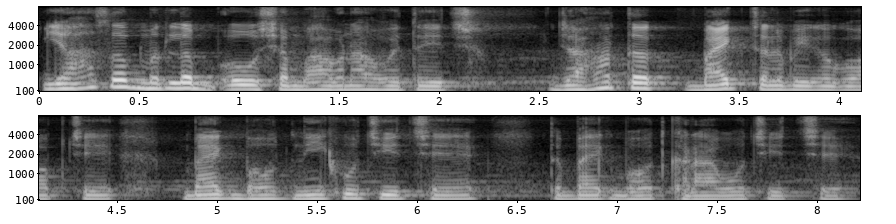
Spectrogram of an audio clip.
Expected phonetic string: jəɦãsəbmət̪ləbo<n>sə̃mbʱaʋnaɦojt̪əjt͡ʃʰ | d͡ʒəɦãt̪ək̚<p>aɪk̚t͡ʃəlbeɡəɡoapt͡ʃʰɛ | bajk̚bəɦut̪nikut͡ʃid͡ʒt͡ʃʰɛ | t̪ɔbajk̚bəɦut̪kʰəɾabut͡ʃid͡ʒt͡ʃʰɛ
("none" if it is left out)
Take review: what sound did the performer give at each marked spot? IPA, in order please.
none, b

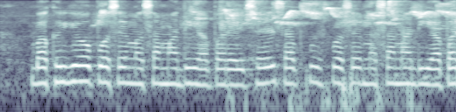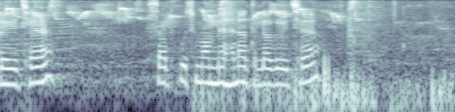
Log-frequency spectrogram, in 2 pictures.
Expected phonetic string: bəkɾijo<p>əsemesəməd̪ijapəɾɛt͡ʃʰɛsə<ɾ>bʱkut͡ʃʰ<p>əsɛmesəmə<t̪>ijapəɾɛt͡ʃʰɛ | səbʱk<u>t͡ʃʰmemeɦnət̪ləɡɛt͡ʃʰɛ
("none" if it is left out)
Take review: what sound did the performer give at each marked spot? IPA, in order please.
p, none, p, d̪, u

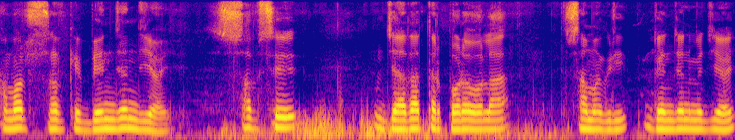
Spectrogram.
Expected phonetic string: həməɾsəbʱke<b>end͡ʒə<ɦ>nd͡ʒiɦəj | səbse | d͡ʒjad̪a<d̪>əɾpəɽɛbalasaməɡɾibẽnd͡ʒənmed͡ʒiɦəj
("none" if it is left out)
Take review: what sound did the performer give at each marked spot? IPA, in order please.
b, none, t̪

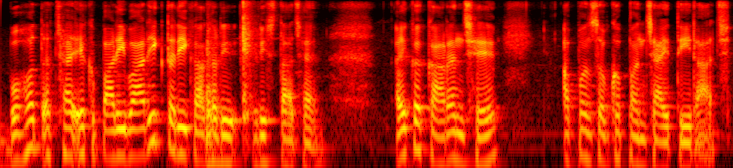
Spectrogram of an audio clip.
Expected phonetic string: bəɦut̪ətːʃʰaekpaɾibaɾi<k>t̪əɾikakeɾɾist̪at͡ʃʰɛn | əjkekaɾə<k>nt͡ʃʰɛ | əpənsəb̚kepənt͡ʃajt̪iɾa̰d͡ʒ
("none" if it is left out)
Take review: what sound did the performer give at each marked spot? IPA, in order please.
k, none

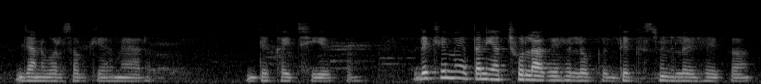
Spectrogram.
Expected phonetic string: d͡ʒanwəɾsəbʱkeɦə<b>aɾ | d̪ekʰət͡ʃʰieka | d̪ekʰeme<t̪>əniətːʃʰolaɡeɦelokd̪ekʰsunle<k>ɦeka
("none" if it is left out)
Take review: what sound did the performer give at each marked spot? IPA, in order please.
m, t̪, none

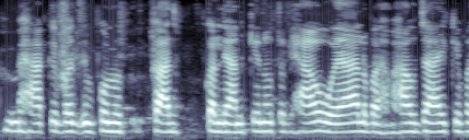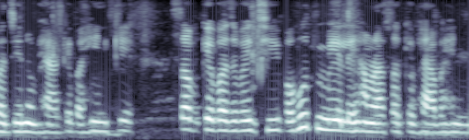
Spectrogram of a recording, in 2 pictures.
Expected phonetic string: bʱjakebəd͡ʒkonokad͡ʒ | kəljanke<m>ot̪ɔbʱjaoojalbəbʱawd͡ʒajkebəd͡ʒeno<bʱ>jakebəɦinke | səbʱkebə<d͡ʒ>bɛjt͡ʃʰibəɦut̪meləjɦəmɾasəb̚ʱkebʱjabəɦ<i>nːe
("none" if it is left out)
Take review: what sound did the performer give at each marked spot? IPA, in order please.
n, bʱ, d͡ʒ, i

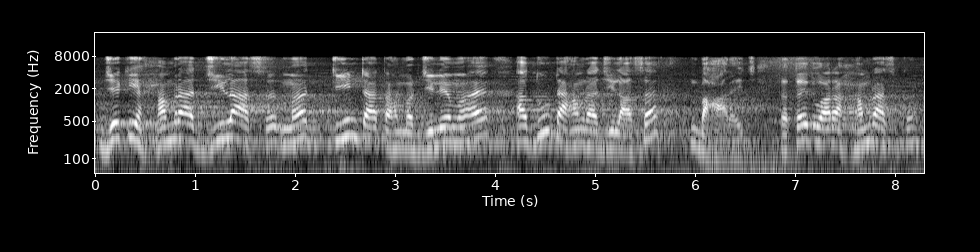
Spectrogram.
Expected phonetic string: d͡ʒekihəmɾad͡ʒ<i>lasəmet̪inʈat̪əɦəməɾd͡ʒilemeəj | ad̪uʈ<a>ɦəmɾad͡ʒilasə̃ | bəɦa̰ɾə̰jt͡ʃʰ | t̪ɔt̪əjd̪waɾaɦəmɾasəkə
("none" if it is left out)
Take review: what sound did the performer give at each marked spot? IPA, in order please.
i, a

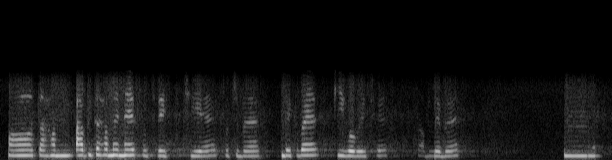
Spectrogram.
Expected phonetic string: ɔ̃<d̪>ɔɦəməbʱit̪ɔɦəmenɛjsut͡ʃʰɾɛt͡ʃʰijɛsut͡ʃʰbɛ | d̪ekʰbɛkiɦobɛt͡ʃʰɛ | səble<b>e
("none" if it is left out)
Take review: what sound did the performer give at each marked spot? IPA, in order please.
t̪, b

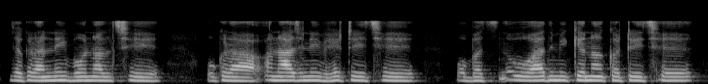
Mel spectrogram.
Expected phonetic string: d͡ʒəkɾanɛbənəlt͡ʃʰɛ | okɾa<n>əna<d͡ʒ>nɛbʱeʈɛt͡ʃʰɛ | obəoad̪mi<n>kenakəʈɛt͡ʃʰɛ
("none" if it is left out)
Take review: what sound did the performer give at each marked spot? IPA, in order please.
none, d͡ʒ, none

